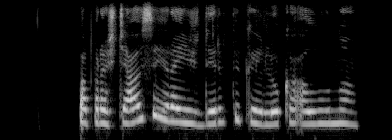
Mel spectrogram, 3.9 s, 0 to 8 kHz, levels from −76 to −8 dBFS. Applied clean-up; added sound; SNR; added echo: none; none; none; none.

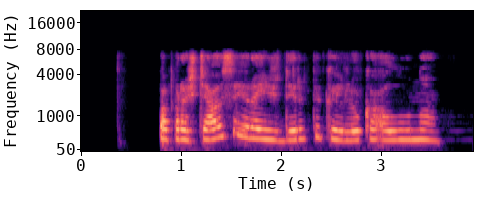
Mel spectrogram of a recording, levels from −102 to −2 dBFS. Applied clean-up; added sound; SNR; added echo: none; none; none; reverberation time 0.3 s.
